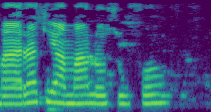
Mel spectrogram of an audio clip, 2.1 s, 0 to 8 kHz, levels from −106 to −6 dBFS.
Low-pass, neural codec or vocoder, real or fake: 7.2 kHz; none; real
